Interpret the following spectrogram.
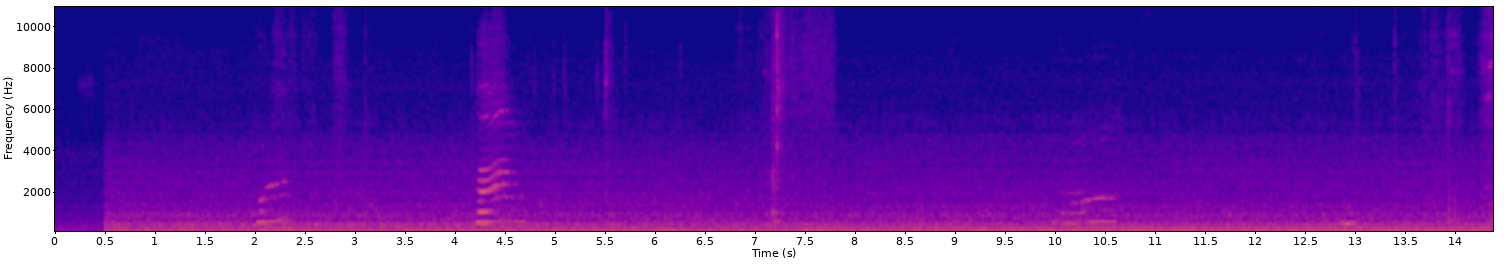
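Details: Louie, a British Shorthair kitten indoors, begging to go outside: several clear rising-falling meows around two, four and ten seconds, harmonics stacked, over steady room hum, with a brief clatter near seven seconds and a person speaking to him.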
